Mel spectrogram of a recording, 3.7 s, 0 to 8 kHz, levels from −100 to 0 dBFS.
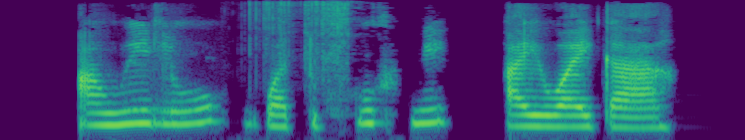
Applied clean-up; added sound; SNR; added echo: classical method spectral subtraction.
